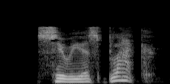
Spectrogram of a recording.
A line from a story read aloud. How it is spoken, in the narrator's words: Harry said wearily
